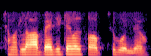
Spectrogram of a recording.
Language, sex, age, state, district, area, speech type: Hindi, male, 45-60, Rajasthan, Karauli, rural, conversation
